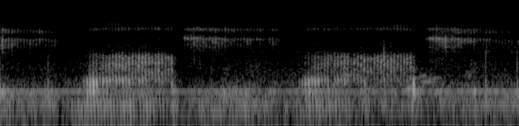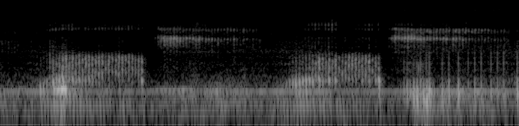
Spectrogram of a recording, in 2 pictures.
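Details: Male domestic cat purring steadily while making biscuits, kneading with its paws; the low purr swells and fades with each breath, roughly every second, alongside soft rhythmic scratching pulses.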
